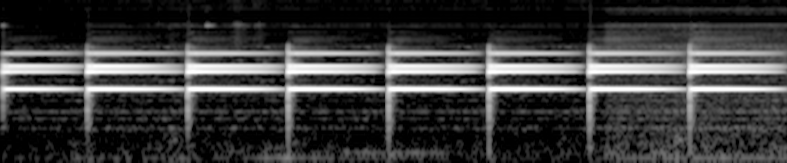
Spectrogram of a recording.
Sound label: Tone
